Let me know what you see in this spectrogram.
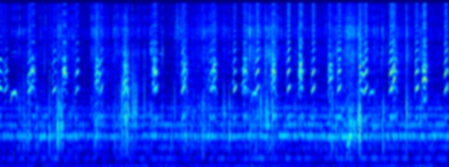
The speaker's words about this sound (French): Les oiseaux passent vraiment à quelques mètres de moi. Ils sont noirs et blancs, avec un long bec.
